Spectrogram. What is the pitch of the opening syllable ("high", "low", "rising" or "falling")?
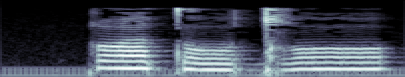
high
